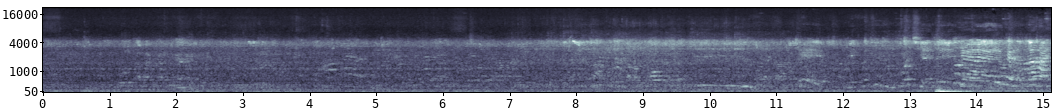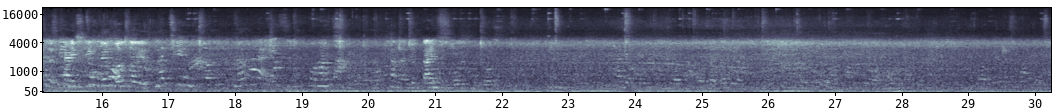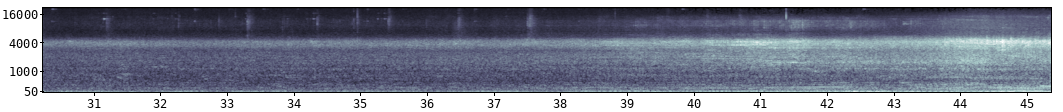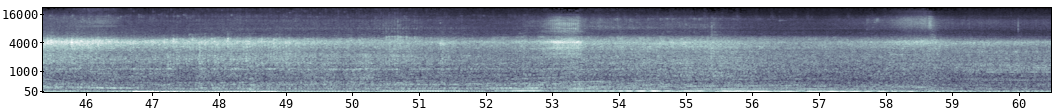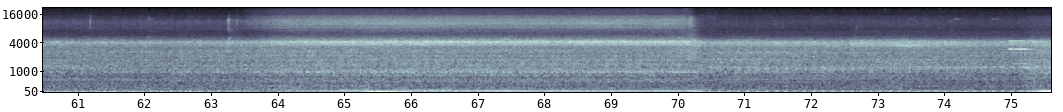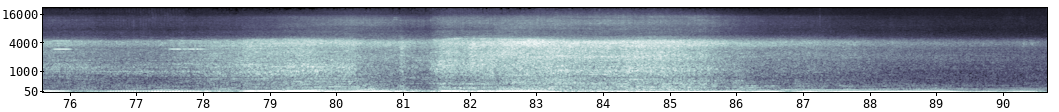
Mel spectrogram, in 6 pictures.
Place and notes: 塘岐村, Beigan Township - In the bus station
In the bus station, A small village in the morning
福建省 (Fujian), Mainland - Taiwan Border, 14 October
